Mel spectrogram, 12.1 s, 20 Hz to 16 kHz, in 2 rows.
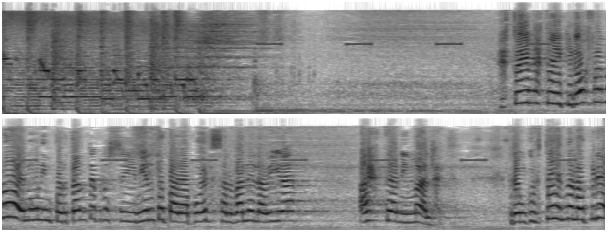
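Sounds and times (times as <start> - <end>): patient monitor beeping: 2.6 - 12.0.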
